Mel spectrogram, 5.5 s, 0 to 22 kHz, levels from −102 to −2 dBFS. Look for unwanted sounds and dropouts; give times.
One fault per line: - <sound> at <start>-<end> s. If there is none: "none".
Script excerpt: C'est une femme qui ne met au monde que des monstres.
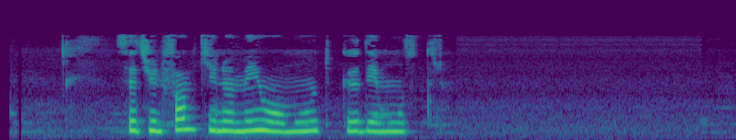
none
